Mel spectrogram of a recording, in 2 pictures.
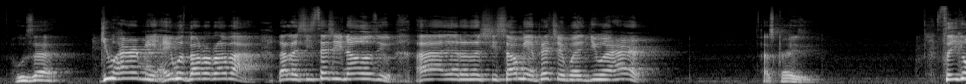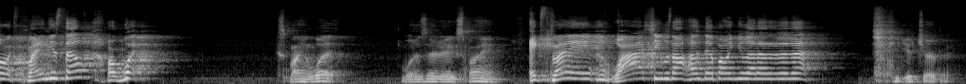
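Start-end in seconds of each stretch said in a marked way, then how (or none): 1.0-6.5 put-on accusing girlfriend. 14.9-18.6 high, nagging accusation; mock girlfriend demand. Girlfriend to boyfriend, high nagging demand.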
